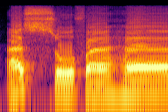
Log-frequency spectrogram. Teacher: mad wajib muttasil itu kita panjangkan sepanjang empat harakat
